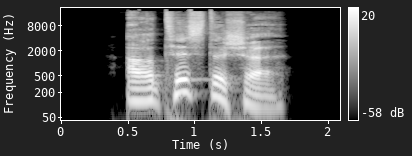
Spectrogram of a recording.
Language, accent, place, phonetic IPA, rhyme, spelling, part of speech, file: German, Germany, Berlin, [aʁˈtɪstɪʃə], -ɪstɪʃə, artistische, adjective, De-artistische.ogg
- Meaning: inflection of artistisch: 1. strong/mixed nominative/accusative feminine singular 2. strong nominative/accusative plural 3. weak nominative all-gender singular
